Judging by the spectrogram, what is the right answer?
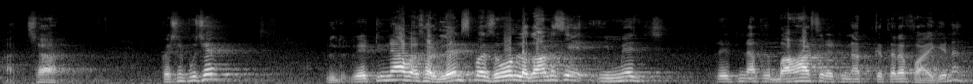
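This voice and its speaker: A man's voice: fairly high pitch, animated, a little slow, long pauses, warm tone, slight background noise. A male teacher giving a physics lesson in a classroom, explaining step by step and often asking students questions. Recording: echoey room, long reverb.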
